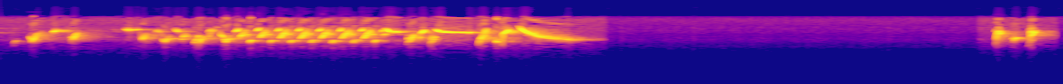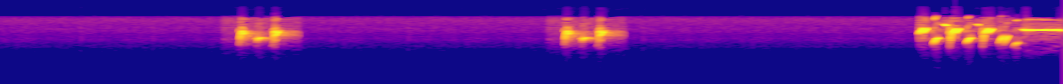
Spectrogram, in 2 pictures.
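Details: A European goldfinch sings a long, fast, rolling twitter of high metallic notes for about three seconds, then gives four short chirpy phrases spaced a second or two apart, ending in another twittering burst.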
